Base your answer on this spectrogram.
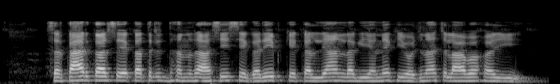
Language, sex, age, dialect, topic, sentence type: Magahi, male, 25-30, Central/Standard, banking, statement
